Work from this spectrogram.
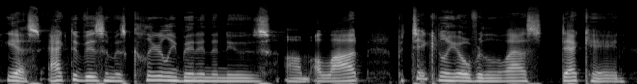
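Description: A woman giving measured, businesslike explanations as an executive guest in a podcast interview. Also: deep voice, smooth, dry recording, studio quality. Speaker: podcast guest, chief investment officer.

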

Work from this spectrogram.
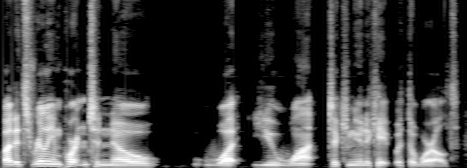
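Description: Man, bright crisp-edged tone, instructive, emphatic, conversational podcast guest, very dry sound. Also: medium pitch, normal speed, dry recording. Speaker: podcast guest, writer and teacher. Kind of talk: conversational advice in an interview.

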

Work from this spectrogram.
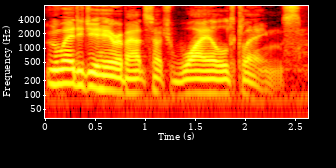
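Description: An actor playing a calm assassin posing as a publisher in an audio drama, speaking politely and smugly in measured phrases. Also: male voice, on the low side, smooth, no echo. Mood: polite, skeptical. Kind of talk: audio fiction drama acting.

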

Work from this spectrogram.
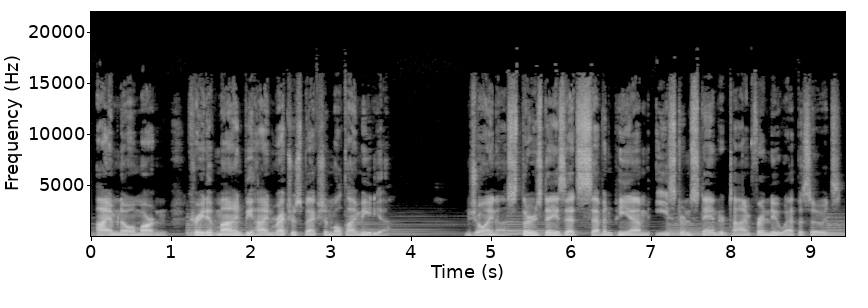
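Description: A man giving scripted story narration as narrator of an audio drama podcast. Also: fairly low pitch.

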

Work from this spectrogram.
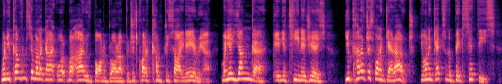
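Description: A man in his thirties with a Welsh accent, speaking as a historian guest in an interview. He thinks out loud, rambling a little and restarting phrases as he goes. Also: high-pitched, very animated, brisk. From South West Wales. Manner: thoughtful, rambling with small restarts. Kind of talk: conversational interview.

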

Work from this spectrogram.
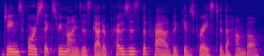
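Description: A woman in her fifties with a congested, stuffy voice, gently teaching a devotional Bible lesson on her podcast. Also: sits low, normal speed. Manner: earnest, gentle, throat-clearing. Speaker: podcast host.

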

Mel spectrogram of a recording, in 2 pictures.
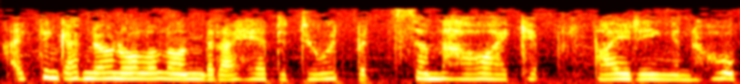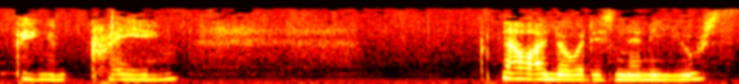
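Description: A woman's voice: medium pitch, flat delivery, fairly quick, darkish tone, husky, lightly acted. A woman playing a devoted, despairing young heroine in a 1940s radio drama, earnest and melodramatic. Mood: tender, resigned. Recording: dull 1940s radio recording.

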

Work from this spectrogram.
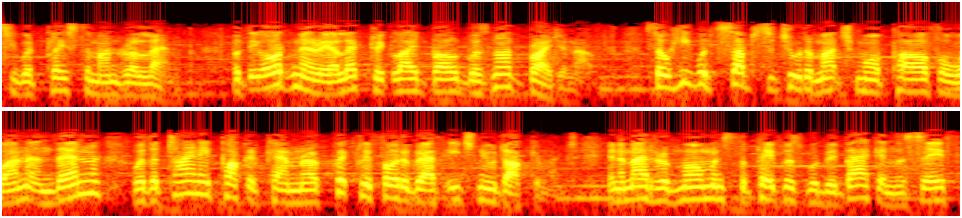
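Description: Animated male radio drama narrator. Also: mid-range voice, quick pace, hardly any pauses. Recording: dull old radio recording. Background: music.

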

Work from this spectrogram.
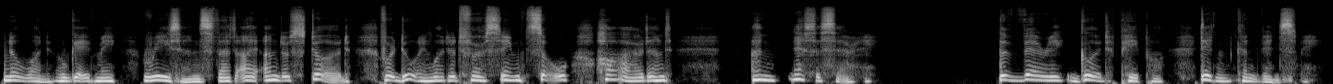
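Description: A woman voicing an earnest, sorrowful, self-denying society lady in a hushed, fervent audiobook reading. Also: lowish voice, animated, slow, breathy edge, no room sound, studio quality, pitched above the performer's own voice, heavily acted. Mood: earnest, grateful. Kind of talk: dramatic audiobook character reading.

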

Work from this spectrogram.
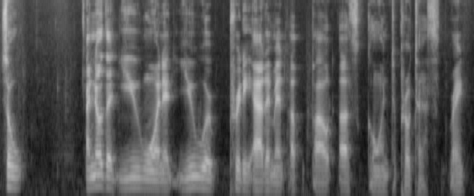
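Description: A man's voice: low-pitched, steady tone, slow. A middle-aged American man from Detroit hosting a conversational podcast discussion and asking questions. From Detroit, United States. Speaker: podcast host.

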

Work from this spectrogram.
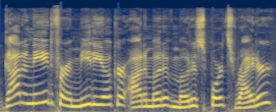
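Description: Animated higher-pitched woman podcast host. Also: normal speed. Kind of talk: casual group chat. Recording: noticeable room noise behind.

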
